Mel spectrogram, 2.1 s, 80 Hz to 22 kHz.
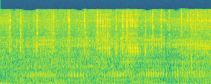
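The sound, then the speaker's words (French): A Peugeot 103 moped engine running, a steady, loud, raspy buzzing drone over a rough low rumble, holding an even pitch throughout with no voices. “Ça, c'est le bruit d'une machine qui parle à beaucoup, beaucoup de nos auditeurs. Le Peugeot 103 qui nous propulse directement en 71.”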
